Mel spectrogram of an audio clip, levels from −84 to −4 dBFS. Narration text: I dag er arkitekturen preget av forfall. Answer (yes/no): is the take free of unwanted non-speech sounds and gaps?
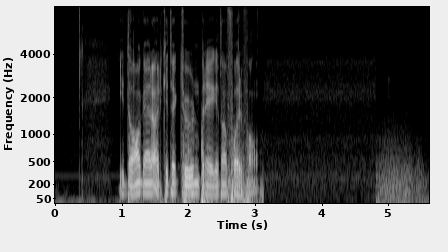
yes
